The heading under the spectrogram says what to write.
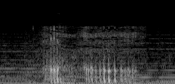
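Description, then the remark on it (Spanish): A voice imitates the loud, rumbling snoring of a sleeping monster in a cave: two gravelly, growling snore bursts, the second longer and pulsing, with no other sounds around them. “Y roncaba.”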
